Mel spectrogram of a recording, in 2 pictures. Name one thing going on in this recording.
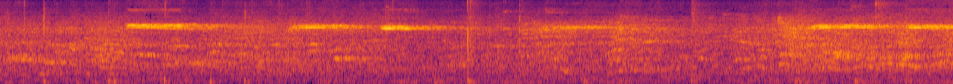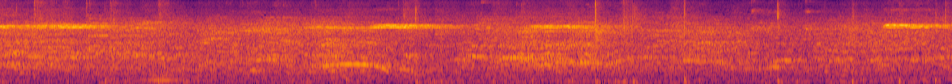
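Many voices of players and spectators chatter and call out in a large echoing hall.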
